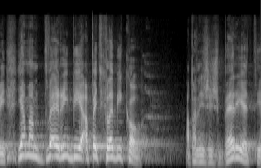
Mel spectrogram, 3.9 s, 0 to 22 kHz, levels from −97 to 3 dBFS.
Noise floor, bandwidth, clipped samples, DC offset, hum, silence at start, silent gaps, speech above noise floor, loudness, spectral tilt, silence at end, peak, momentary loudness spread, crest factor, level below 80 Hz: -53 dBFS; 15 kHz; under 0.1%; under 0.1%; none; 0 s; none; 29 dB; -24 LUFS; -6 dB/octave; 0 s; -6 dBFS; 11 LU; 18 dB; -78 dBFS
